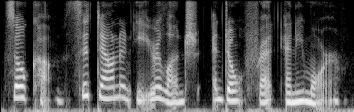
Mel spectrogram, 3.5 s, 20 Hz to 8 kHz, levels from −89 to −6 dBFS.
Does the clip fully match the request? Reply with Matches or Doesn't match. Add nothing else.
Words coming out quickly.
Matches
